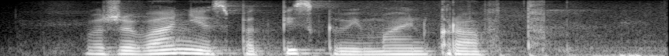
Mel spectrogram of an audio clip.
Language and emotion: Russian, neutral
